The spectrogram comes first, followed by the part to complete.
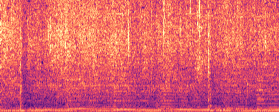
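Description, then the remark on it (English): A church audience claps to honor first-time visitors, a steady, dense wash of applause that holds at an even loudness for a few seconds, with a faint sustained musical tone underneath. “Church, can we celebrate that? Honor those first timers and what they've done today.”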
